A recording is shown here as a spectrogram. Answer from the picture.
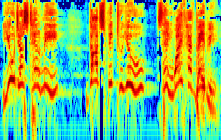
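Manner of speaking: very high, slow imitated Chinese accent; mock Chinese-accented cross-examination; Chinese-accented pastor. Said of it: "I look at the Chinese pastor".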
